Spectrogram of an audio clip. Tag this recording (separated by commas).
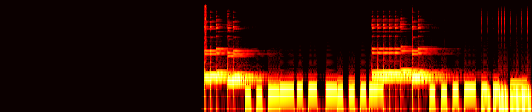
Music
